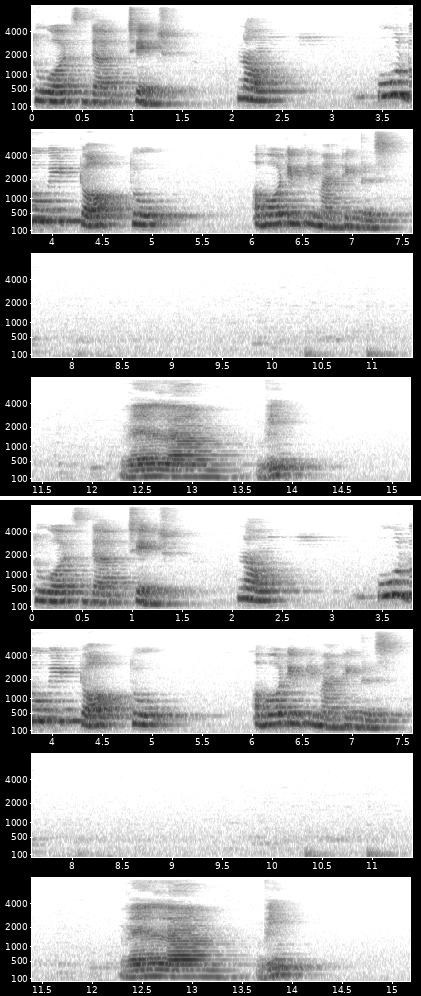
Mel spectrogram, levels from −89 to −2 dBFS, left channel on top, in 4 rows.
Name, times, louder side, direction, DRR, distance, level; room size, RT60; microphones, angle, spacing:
voice 1, 0.0-1.4 2.0-2.4 3.4-5.1 6.0-7.4, left 1 dB, 30° left, -2 dB, 1.5 m, -26 dB
voice 2, 12.3-13.3 13.6-13.9, right 2 dB, 75° right, -6 dB, 2.5 m, -27 dB
5.1 x 4.6 x 6.0 m, 0.85 s
head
